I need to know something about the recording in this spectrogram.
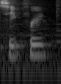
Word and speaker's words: Siegfried: Is it Siegfried?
